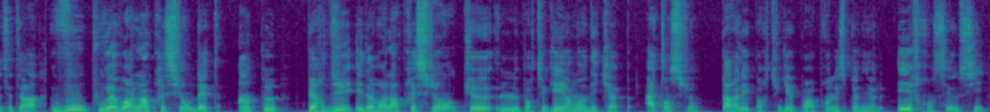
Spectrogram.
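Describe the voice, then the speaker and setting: A man who teaches Spanish, speaking in a casual video lesson from a hotel room and explaining slowly with repeated words. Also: mid-range voice, dark tone.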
